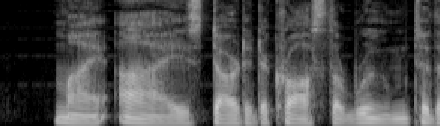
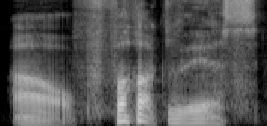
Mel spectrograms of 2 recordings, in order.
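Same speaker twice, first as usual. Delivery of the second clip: low, slow, fed-up drawl; a weary lawman giving up; gruff sheriff; 5 semitones lower, 3 dB quieter, much slower than usual. A narrator's reading. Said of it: "Wheatley said".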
